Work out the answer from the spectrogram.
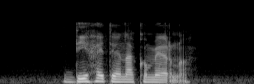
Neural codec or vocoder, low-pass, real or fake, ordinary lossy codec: none; 7.2 kHz; real; AAC, 48 kbps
